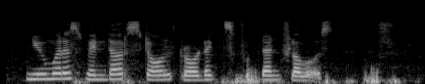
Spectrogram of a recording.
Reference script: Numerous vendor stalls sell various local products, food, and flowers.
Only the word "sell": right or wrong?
wrong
